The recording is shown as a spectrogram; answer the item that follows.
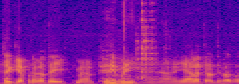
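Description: A man's voice in a studio, its words not made out.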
